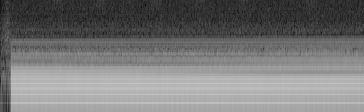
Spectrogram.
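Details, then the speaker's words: Faulty Onkyo AV receiver at power-up: loud, steady low buzz through the speaker the moment it turns on, never wavering; mains hum. "Okay, it's coming up. Okay, I can already hear some uh hum."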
